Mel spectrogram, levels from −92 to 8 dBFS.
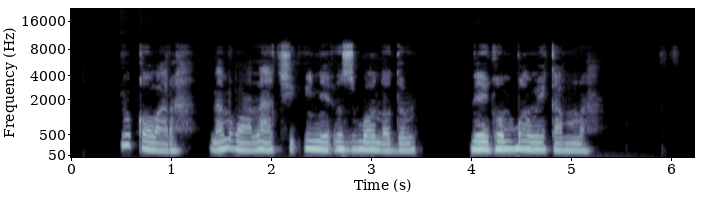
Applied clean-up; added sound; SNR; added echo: neural mask model DeepFilterNet 3.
